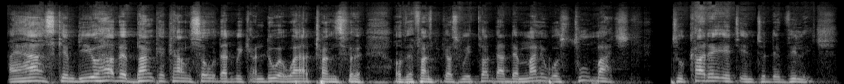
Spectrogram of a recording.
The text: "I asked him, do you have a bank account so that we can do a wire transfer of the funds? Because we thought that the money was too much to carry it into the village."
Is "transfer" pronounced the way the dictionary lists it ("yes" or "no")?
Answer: yes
